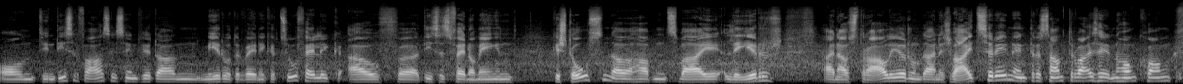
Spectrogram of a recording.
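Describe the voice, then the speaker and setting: A man at a moderate pace with ordinary pitch variation, over noticeable background noise. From Switzerland. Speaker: Reiki master and teacher. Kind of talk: interview answer.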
